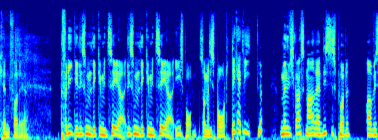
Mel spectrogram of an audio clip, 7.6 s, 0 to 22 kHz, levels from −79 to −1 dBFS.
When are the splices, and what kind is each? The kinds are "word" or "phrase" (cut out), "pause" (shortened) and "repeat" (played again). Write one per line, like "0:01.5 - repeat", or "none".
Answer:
0:02.5 - repeat
0:04.2 - phrase
0:04.8 - word
0:06.1 - word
